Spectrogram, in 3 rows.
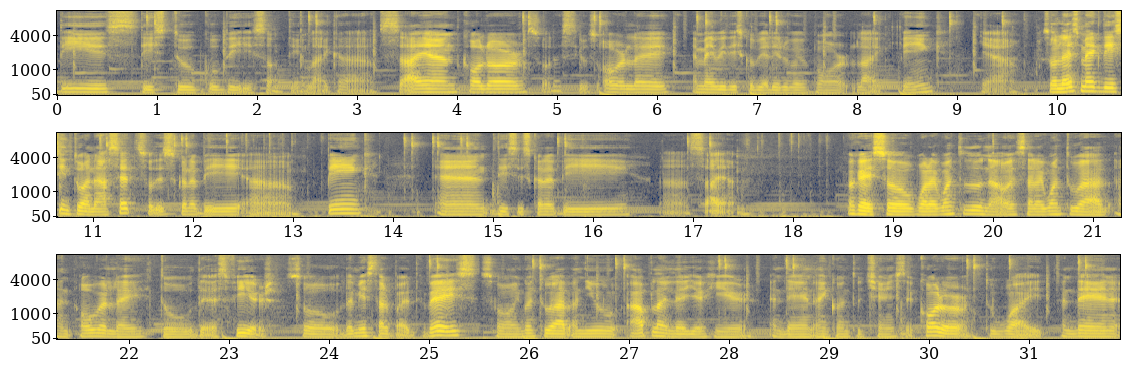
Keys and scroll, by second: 12.3-13.6 typing, 17.5-18.4 typing.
